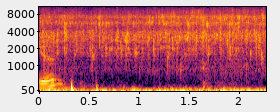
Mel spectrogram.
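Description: Breaded fish fillets shallow-frying in oil in a skillet, a steady sizzling crackle, with one sharp click about a third of a second in.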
